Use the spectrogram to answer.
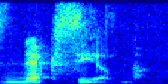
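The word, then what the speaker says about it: NXIVM: It's Nexium. That's how you pronounce it. Nexium. Even though the letters, if you pronounce it phonetically, it doesn't look like that, but it's pronounced Nexium.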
